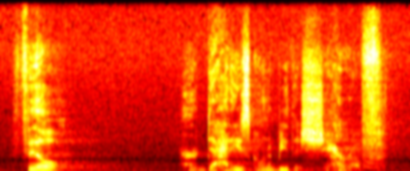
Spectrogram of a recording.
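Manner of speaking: very soft, very quiet, sobering hush. Retelling words once said to a man holding his baby girl, hushed tone. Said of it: "in sort of a hushed tone".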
